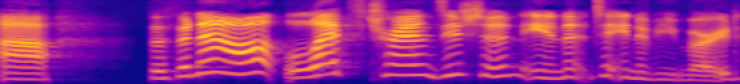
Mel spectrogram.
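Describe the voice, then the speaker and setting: A woman's raised, projected, high voice with a bright, sharp tone, very wide pitch swings, a fairly slow pace, and an Australian accent. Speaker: podcast host. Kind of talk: podcast interview.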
